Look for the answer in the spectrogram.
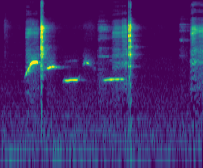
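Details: Whistling parrot kept indoors, said to whistle a marching song and wolf whistles: a rising whistle, short flat whistled notes at varying pitch, loud snapping clicks and bursts of noisy rustling.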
